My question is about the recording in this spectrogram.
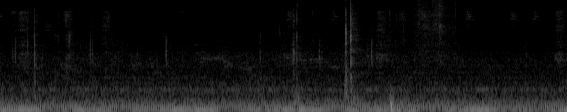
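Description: Tarot cards being handled and laid down on a tabletop: a scattering of soft card clicks and slides over a steady low hum.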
